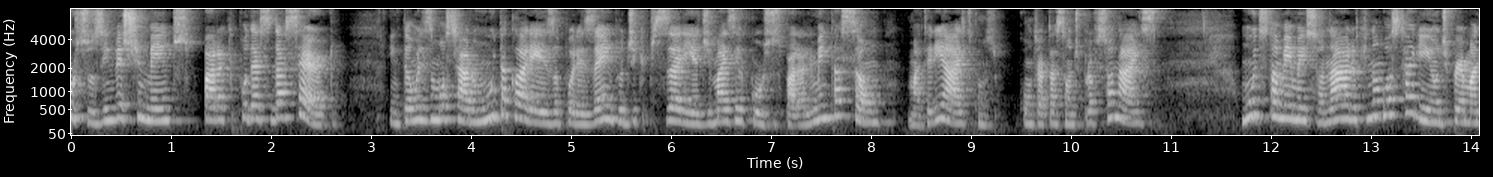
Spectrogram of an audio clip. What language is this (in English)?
Portuguese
